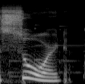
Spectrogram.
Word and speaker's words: sword: 比如说剑这个单词 ,sword, 字母 w 是不发音的，它读作 sword, 而不是 sword。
